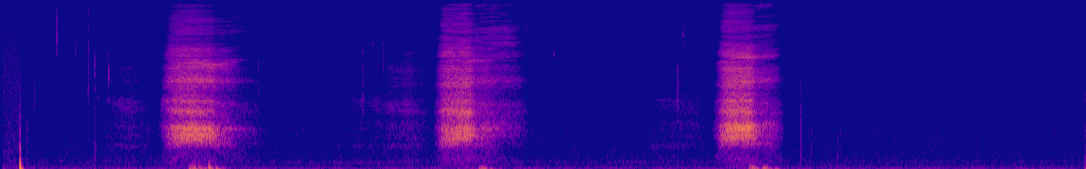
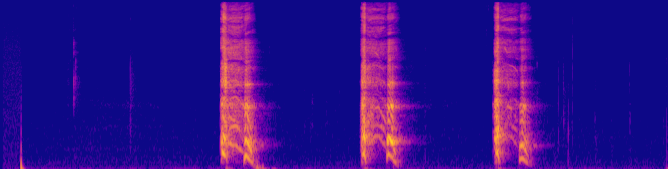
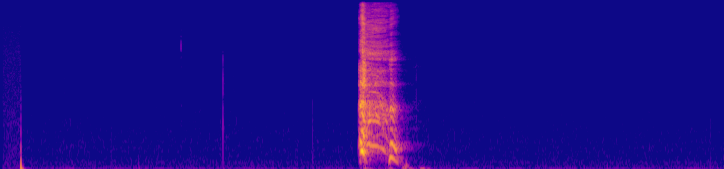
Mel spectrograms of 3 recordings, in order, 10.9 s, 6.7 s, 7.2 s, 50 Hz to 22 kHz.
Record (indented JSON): {
  "exhalation_length": "10.9 s",
  "exhalation_amplitude": 2056,
  "exhalation_signal_mean_std_ratio": 0.31,
  "three_cough_length": "6.7 s",
  "three_cough_amplitude": 19616,
  "three_cough_signal_mean_std_ratio": 0.24,
  "cough_length": "7.2 s",
  "cough_amplitude": 20923,
  "cough_signal_mean_std_ratio": 0.15,
  "survey_phase": "beta (2021-08-13 to 2022-03-07)",
  "age": "45-64",
  "gender": "Female",
  "wearing_mask": "No",
  "symptom_abdominal_pain": true,
  "smoker_status": "Never smoked",
  "respiratory_condition_asthma": false,
  "respiratory_condition_other": false,
  "recruitment_source": "REACT",
  "submission_delay": "1 day",
  "covid_test_result": "Negative",
  "covid_test_method": "RT-qPCR"
}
